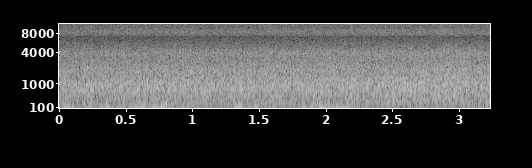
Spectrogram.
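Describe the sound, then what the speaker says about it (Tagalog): Heavy rain pours down in a constant, loud, dense hiss and roar that fills the space without pause, steady and enveloping with no voices over it. "Malakas ang ulan."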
